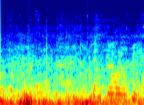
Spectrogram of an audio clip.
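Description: Footsteps on stone paving, a step every third of a second or so, over a low steady rumble, with passers-by talking nearby; a voice comes in near the end.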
